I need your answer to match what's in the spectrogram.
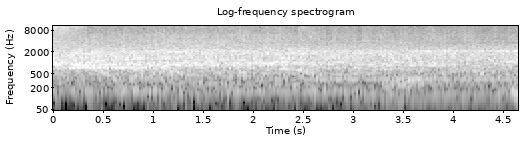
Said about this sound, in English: I want you to clap and shout tonight like you have some faith which you are about to release.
